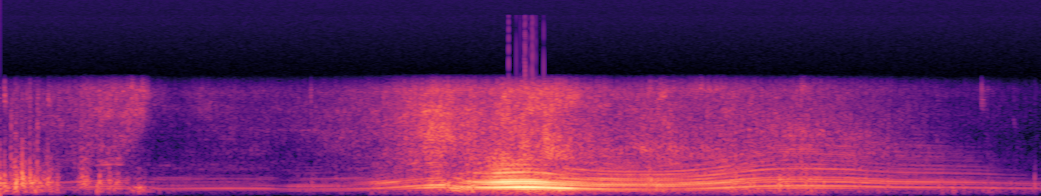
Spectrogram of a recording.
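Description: Subaru Impreza GT's turbocharged flat-four engine revving hard as the car slides around, its pitch rising to a loud peak about five seconds in, then wavering at high revs and fading away near the end.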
